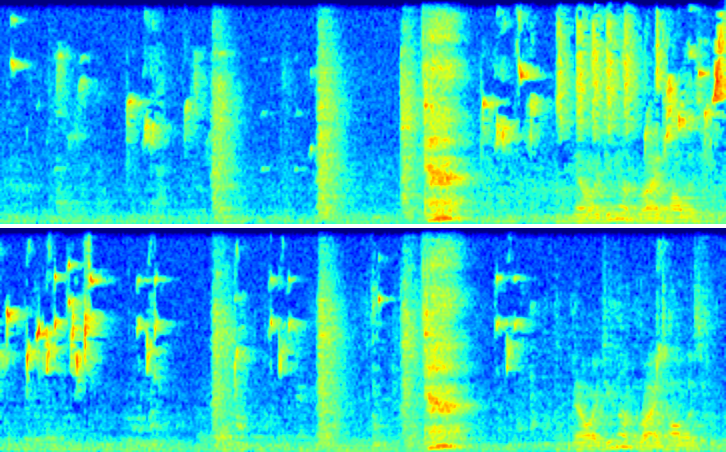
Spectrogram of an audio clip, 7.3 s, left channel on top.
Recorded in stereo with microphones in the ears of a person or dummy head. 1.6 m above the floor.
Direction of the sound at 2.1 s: 15° left (ahead or behind).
